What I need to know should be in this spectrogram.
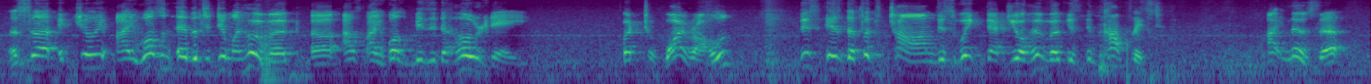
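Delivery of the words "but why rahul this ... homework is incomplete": put-on British accent. Acting a teacher's line in a homework dialogue, in a british accent. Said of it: "প্রথম এ পড়ছি ব্রিটিশ অ্যাকসেন্ট এ।".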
